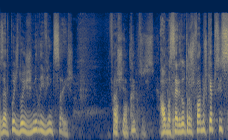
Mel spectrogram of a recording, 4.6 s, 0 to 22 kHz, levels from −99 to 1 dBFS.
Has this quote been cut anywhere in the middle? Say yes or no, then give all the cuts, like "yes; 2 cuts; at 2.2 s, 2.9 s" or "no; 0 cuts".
no; 0 cuts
